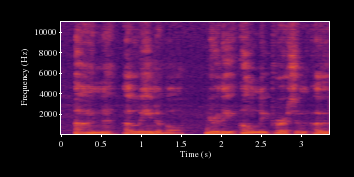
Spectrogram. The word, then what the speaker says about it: unalienable: north of Bozeman, before I hear another man pronounce the word correctly, unalienable.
